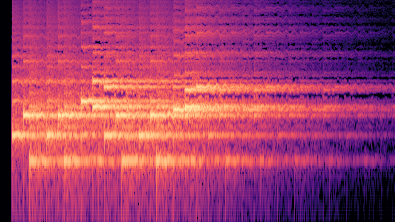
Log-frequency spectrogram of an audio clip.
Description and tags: Light spacey sky synth loop from my track Tlaloc's Rage.
[BPM: ]
[Key: ]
